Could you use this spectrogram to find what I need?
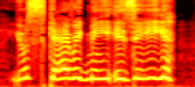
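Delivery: high-pitched, whiny, whining tone. Narrator reads Mo speaking to Izzy, whining. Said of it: "Mo whined".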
